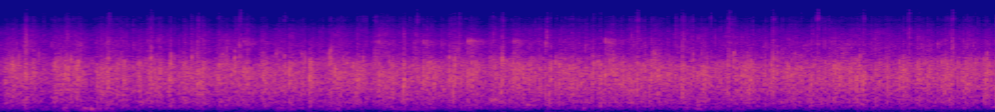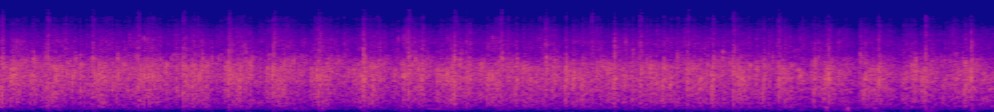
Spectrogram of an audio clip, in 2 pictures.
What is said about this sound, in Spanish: Y voy a pedir un aplauso muy grande para nuestros chicos de las escuelas rurales.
